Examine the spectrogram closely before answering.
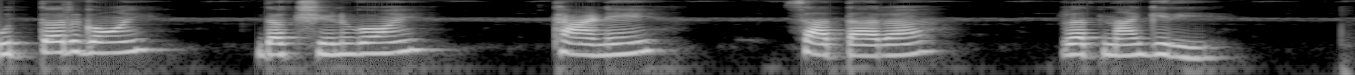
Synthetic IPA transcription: ut̪ːəɾɡɔ̃j | d̪əkʂiɳɡɔ̃j | ʈʰaɽ̃e | sat̪aɾa | ɾət̪naɡiɾi

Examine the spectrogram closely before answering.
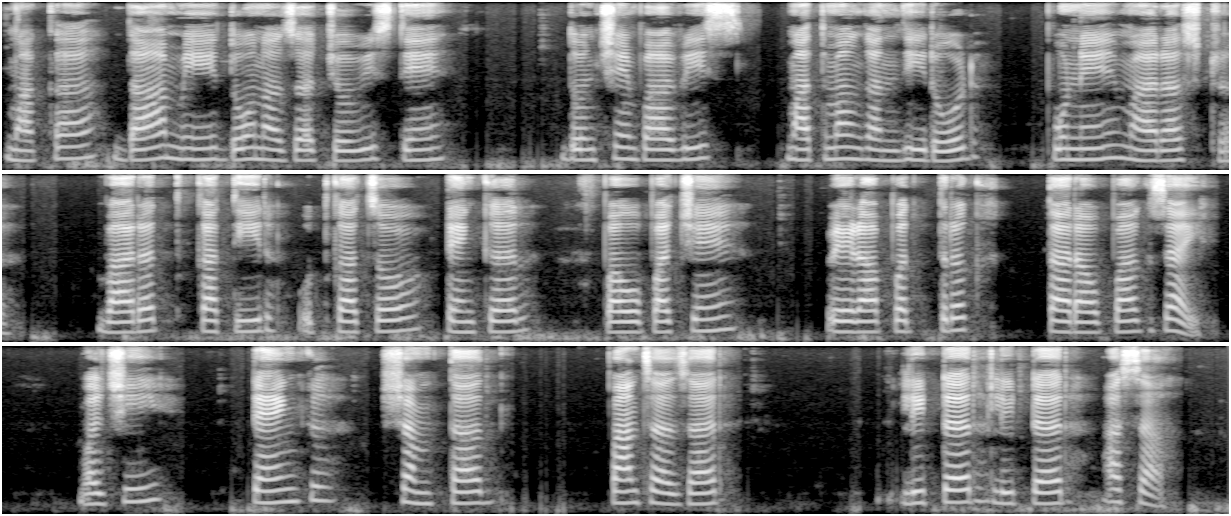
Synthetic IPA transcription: m̤akad̪amed̪onɦəd͡zaɾt͡sɔʋiːst̪ẽ | d̪onɕẽbaʋiːs | mat̪maɡãnd̪ʱiɾoɽ | puɳeməɦaɾaʂʈɾə | bʱaɾət̪̚kat̪iːɾut̪kat͡sɔʈɛ̃ŋkəɾpaʋpat͡ɕẽ | ʋeɭapət̪ɾək | t̪aɾawpakd͡zaj | məd͡ʑi | ʈɛ̃ŋkɕəmt̪ad̪ | pãt͡sɦəd͡zaɾ | liʈəɾliʈəɾəsa

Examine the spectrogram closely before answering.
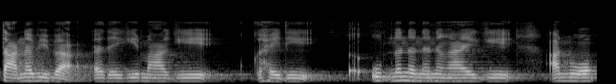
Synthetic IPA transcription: tanɐbibɐ̰ɐdɐjɡimaɡi | ɦɐjdi | up̚nɐnɐnɐnɐŋajɡi | ɐ̰nok̚

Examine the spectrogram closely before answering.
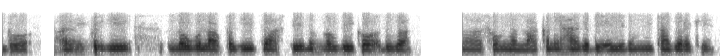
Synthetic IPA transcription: bo | ɐ̰kʰojɡi | lɐwbɐlak̚pɐɡitastiɐduŋlɐwd͡ʒejkʰawɐ̰duɡɐ | somnɐlakːɐneɦaɾɡɐdiɐjɐduŋnitʰazɐɾakʰːe

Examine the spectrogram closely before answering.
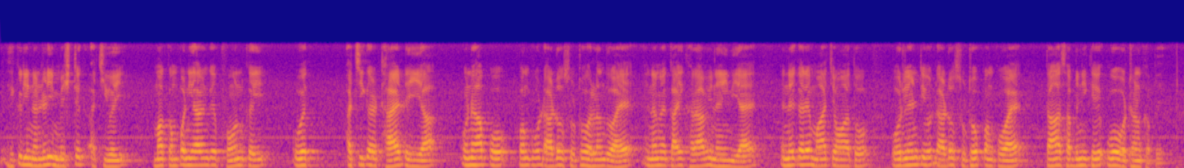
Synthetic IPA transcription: ɦɪkɽinɐ̃ɳɖʱɽimɪʃʈɪkɐt͡ɕiʋɐi | mãkɐ̃mpənijaːɾənɪ̆kʰeːfʰoːnkɐi | ʊɦe | ɐt͡ɕikɐɾeʈʰaːɦeɗɐiaː | ʊn̤ãpoːpɐ̃ŋkoɗaːɖʱosʊʈʰoɦɐlə̃nd̪oaːɦeɪ̰nə̆mẽkaːixʰɐɾaːbinɐɦĩːnd̪iaːɦe | ɪnəkɐɾemãt͡ɕɐʋãt̪ʰo | ɔːɾieɳʈjoɗaːɖʱosʊʈʰopɐ̃ŋkoaːɦe | t̪ɐʋ̤ãsɐbʱɪnikʰeːʔʊɦoʋɐʈʰəɽ̃kʰɐpḛː

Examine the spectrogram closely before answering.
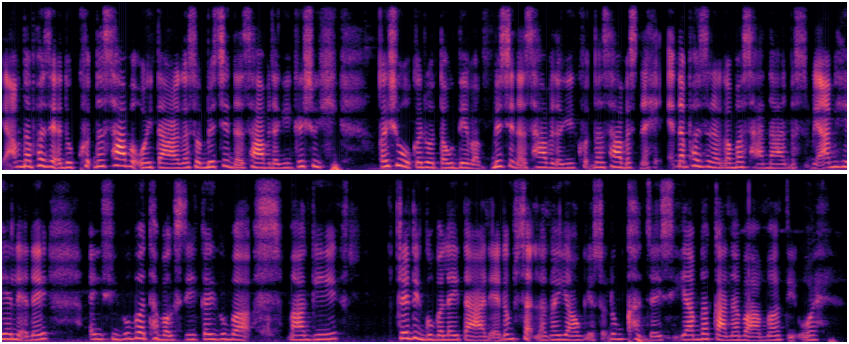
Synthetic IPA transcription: ja̰mnɐpʰɐzeɐdukʰut̚nɐsabɐʔojtaɾɐɡɐsumesinːɐsabɐdɐɡikɐjsukɐjsuokɐjɾotɐwdebɐmisinɐ̰sabɐdɐɡikʰut̚nɐsabɐsi̥nɐhenɐpʰɐzɐɾɐɡɐmɐsananmɐsumja̰mɦeleɐnɐjɐjsiɡumbɐtʰɐbɐk̚sikɐjɡumbɐmaɡi | tɾeniŋɡumbɐlɐjtaɾniɐ̰dumsɐt̚lɐɡɐjawɡiɐsuɐdumkʰɐnzajsijamnɐkanːɐbaɐmɐtḭʔoj

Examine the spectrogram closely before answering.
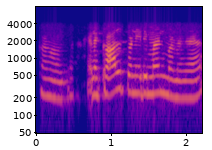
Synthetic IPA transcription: aːʋɐnd̪ɐɛ̰nːɐkaːlpɐɳːiɾɪmaɪɳɖ̚pɐɳːɯŋɡɐ

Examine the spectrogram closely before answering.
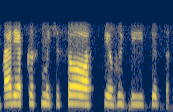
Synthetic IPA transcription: baɾjakəsmɨt͡ʃʰisɔst̪eɦut̪it̪it̪

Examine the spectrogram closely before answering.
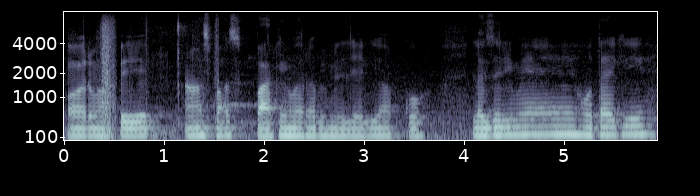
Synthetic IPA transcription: ɔːɾʋɐɦãpeaːspaːspaːɾkɪ̃ŋɡʋəɦɛɾabʱimɪld͡ʒaːeːɡiaːp̚ko | lɐɡd͡ʒəɾimẽɦoːt̪aɦɛki

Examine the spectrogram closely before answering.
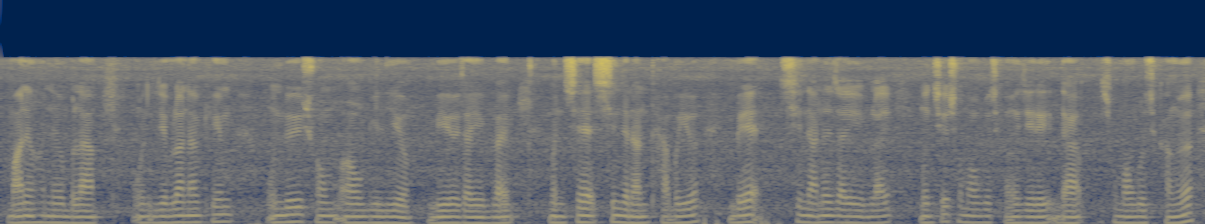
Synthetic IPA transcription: manɯɦɯnɯbla̰ | zeblanakʰim | ṵndɯjsɔma̰wɡilijɯbejɯzajɯblajmɯnsesind͡ʒanantʰabɯjɯbesinanɯzajɯblaj | mɯnsesɔmawɡɯsi̥kʰa̰ŋɯzejɾɯjda | sɔmawɡɯsi̥kʰaŋɯ

